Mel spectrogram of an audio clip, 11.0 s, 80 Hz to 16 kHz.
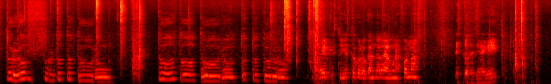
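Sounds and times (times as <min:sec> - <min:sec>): man humming: 0:00.0 - 0:02.3, 0:03.2 - 0:05.8.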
